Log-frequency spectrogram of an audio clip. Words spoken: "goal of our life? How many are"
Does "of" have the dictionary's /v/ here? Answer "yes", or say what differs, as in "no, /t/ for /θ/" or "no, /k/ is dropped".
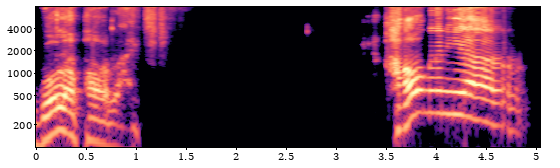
no, /p/ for /v/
